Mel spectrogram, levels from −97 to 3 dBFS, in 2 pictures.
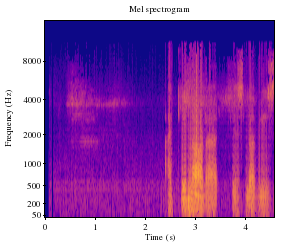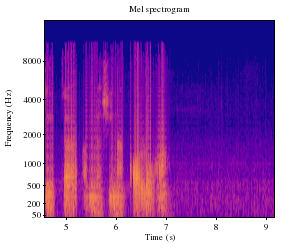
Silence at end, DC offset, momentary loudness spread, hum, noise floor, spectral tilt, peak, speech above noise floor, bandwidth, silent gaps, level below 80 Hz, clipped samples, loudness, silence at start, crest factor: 2.1 s; under 0.1%; 25 LU; none; -59 dBFS; -5 dB/octave; -2 dBFS; 33 dB; 11.5 kHz; none; -48 dBFS; under 0.1%; -27 LUFS; 0.45 s; 28 dB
